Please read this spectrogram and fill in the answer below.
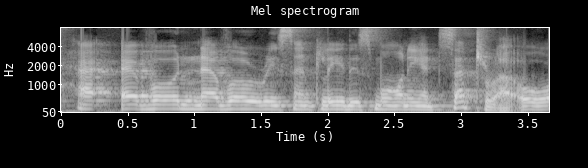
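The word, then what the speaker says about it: etc.: word is pronounced as etc it is not etc all right it's not acceptra etc etc there is no car sound okay etc all right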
